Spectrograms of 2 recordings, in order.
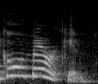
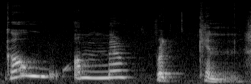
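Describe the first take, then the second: First: Said in the usual way. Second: "American" broken into drawn-out syllables, high; slow emphasis. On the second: Shown as a demonstration. Host urging him off foreigners, "American" slowly stretched out.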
